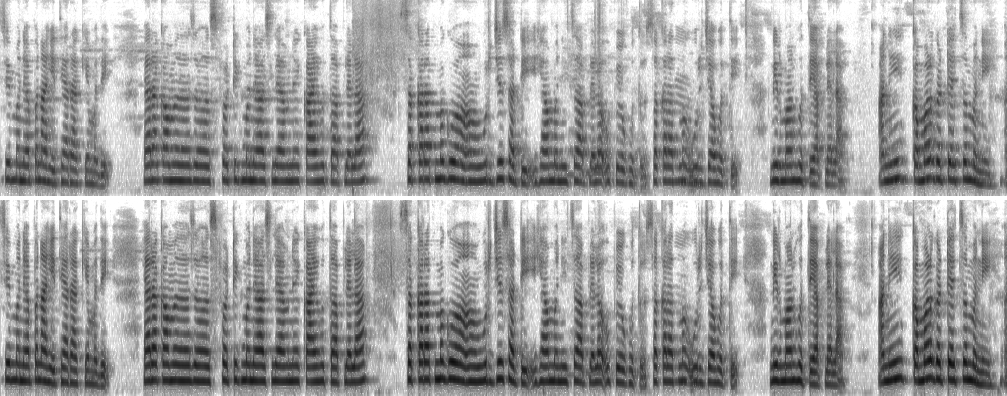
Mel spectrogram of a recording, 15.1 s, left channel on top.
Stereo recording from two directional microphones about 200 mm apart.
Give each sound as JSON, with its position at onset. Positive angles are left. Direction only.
{"t": 0.0, "sound": "a woman's voice", "side_deg": -40}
